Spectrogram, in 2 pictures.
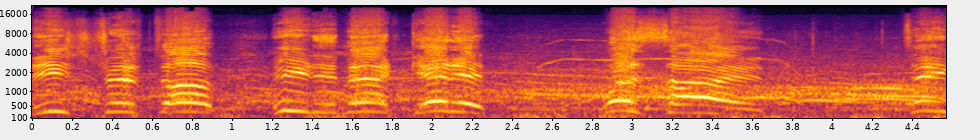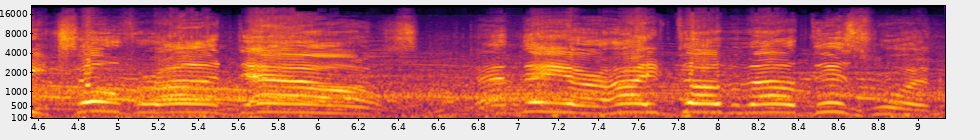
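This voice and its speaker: A man with an American accent and very wide pitch swings, crowd noise in the background. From Omaha, Nebraska. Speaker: sports play-by-play commentator. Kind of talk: sports play-by-play commentary.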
